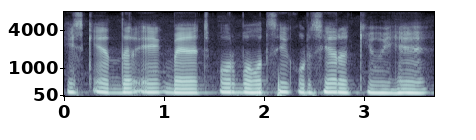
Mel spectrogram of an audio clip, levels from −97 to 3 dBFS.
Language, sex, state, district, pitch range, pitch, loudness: Hindi, male, Uttar Pradesh, Saharanpur, 135-155 Hz, 145 Hz, -15 LUFS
